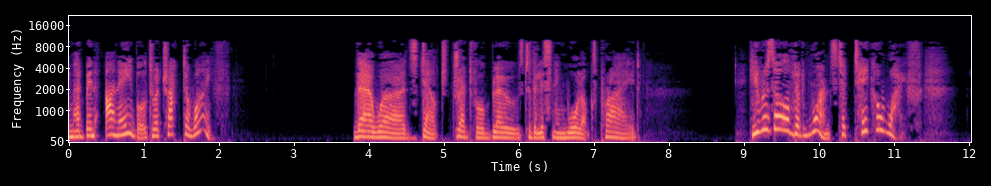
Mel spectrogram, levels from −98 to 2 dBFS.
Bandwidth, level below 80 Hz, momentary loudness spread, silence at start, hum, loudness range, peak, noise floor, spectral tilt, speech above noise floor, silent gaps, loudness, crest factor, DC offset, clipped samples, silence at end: 10 kHz; -56 dBFS; 10 LU; 0 s; none; 4 LU; -2 dBFS; -83 dBFS; -5.5 dB/octave; 62 dB; none; -21 LUFS; 20 dB; under 0.1%; under 0.1%; 0.4 s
